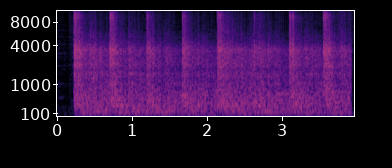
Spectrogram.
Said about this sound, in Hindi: पूरा इलाका धमाकों की आवाज से गूंज उठा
